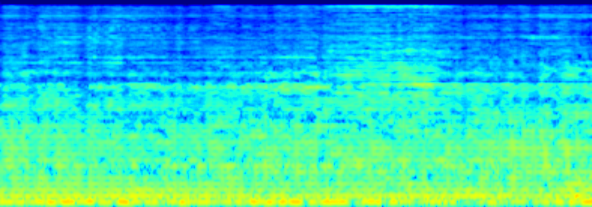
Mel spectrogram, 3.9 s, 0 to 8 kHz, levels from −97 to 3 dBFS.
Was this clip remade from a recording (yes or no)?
yes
